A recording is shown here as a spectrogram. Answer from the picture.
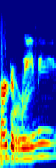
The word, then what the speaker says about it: Cardellini: That sounds Cardellini.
